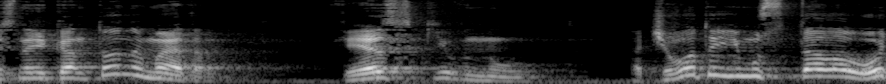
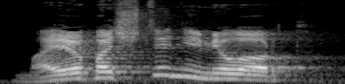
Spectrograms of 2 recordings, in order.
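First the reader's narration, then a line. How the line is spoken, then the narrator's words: Booming orc voice. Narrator (Russian): прогудел орк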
